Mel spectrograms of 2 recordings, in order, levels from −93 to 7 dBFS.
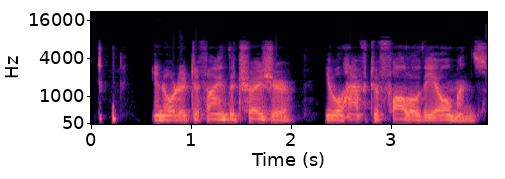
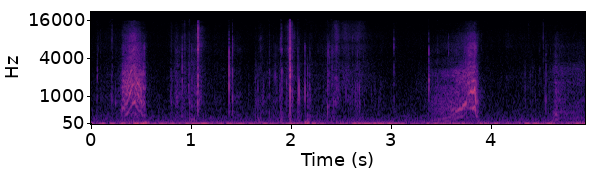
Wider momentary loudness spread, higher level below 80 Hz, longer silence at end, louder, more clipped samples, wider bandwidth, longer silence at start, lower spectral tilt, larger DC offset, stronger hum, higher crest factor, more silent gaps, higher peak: second, 10 LU vs 19 LU; about the same, -58 dBFS vs -58 dBFS; about the same, 0 s vs 0 s; first, -21 LUFS vs -48 LUFS; neither; second, 8 kHz vs 16.5 kHz; about the same, 0.05 s vs 0 s; first, -6 dB/octave vs -1.5 dB/octave; neither; neither; second, 14 dB vs 30 dB; neither; first, -6 dBFS vs -18 dBFS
